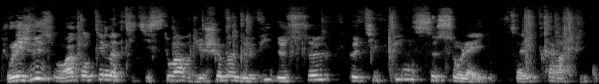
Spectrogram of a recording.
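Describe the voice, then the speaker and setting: A man with a high voice tells a little story and then recites rhyming comic verse, clearly enjoying his own wordplay. He is picked up from a distance, with some background noise in the room. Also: animated, normal speed. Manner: playful wordplay, chuckles at his own puns. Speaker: clown and poet. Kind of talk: reciting comic rhyming poems to a small gathering.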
